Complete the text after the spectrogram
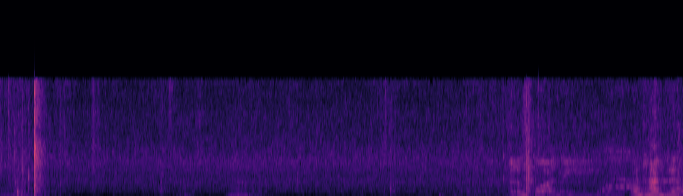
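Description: A cardboard box rustles and taps as it is handled.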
